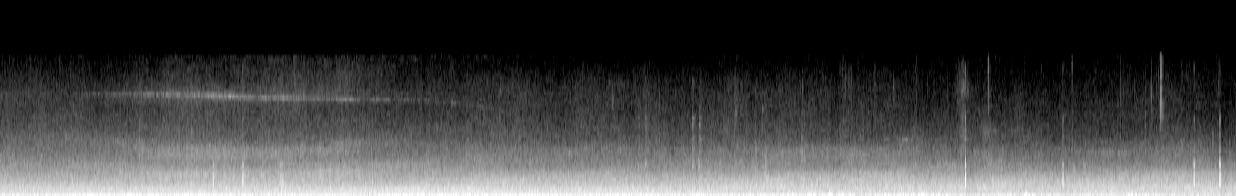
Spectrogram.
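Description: Motorboats running past on open water, first a cabin motor yacht and then a pontoon boat with an outboard motor. A low, steady engine drone that is strongest in the first few seconds sits over a continuous rushing noise.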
